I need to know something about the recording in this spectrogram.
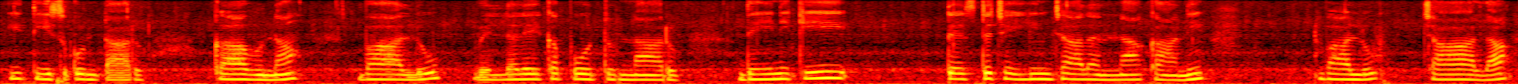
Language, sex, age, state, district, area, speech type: Telugu, female, 30-45, Telangana, Medchal, urban, spontaneous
